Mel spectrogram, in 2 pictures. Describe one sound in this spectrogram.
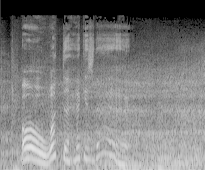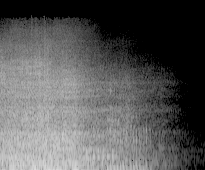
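A creature roars and growls loudly.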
